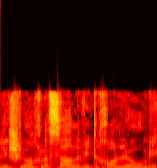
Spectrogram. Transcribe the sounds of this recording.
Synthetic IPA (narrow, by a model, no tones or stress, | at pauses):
liʃloaχlasaʁlevitaχo̞nleumḭ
